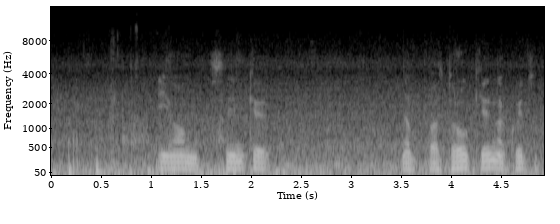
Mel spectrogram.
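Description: A man talks quietly close by.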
